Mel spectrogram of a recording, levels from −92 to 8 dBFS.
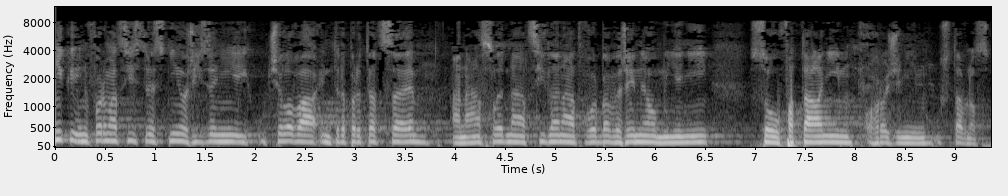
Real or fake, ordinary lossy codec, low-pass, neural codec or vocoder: real; MP3, 32 kbps; 10.8 kHz; none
